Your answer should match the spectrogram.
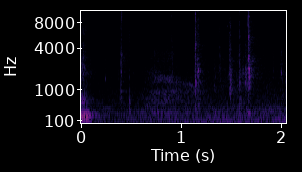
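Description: A few faint, separate computer keyboard keystrokes, a single one about a second in and a quick pair near the end.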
